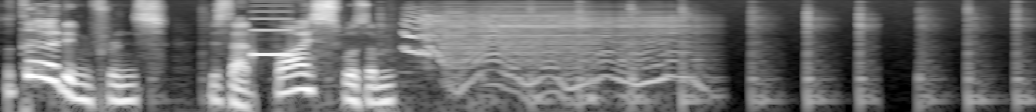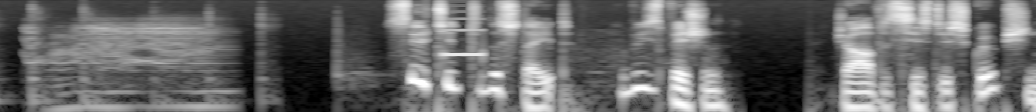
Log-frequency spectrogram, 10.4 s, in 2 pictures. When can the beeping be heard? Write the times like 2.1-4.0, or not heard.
1.2-2.0, 7.3-8.1.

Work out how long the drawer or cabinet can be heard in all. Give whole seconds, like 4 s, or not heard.
3 s.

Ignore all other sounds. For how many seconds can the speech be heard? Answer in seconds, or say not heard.
5 s.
